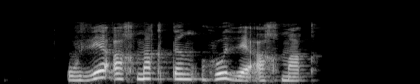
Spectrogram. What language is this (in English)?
Bashkir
